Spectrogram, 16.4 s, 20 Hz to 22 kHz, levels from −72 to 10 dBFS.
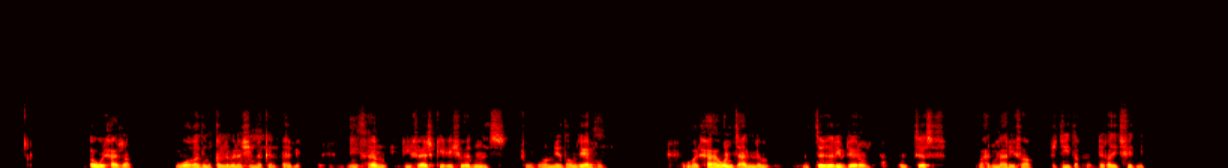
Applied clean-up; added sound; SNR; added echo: neural mask model Resemble Enhance denoiser.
